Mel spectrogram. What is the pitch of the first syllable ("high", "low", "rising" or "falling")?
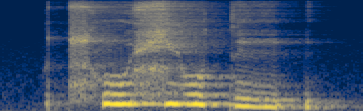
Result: high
